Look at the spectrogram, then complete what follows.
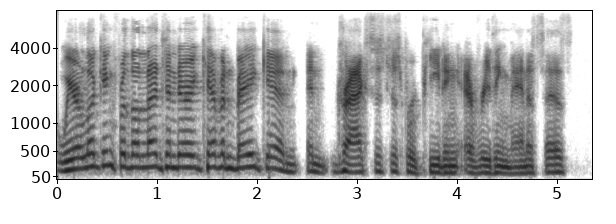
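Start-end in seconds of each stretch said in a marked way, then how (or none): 0.0-2.4 mock shouted, high-pitched yell. Retelling a scene where characters yell at a door: imitating characters yelling. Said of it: "they're yelling".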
